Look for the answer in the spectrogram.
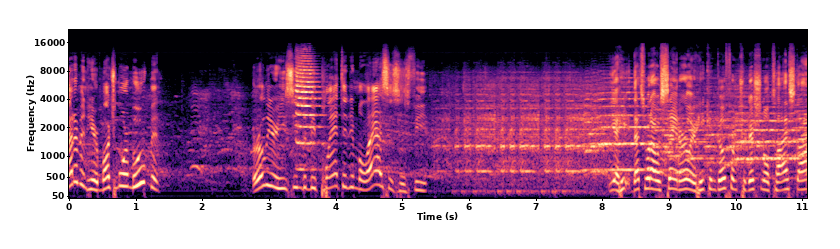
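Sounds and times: crowd noise in arena: 0:00.0 - 0:11.0
held tone: 0:03.4 - 0:04.0.

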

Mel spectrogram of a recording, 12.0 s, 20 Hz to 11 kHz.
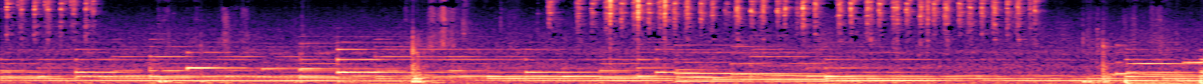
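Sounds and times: grooming shears snipping hair: 0:00.0 - 0:01.0, 0:05.4 - 0:10.4
soft background music: 0:00.0 - 0:12.0.

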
